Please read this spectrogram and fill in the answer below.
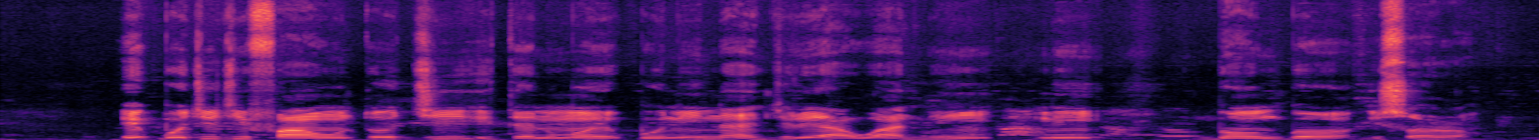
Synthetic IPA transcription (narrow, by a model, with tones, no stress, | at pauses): e˧k͡po˧d͡ʒi˦d͡ʒi˦fa˧o˧wũ˧to˦d͡ʒi˦i˦˨tɛ˧nũ˧mɔ̃˦e˧k͡po˧nĩ˦nã˦˨i˨d͡ʒi˨˦ɾi˦a˦˧˨wa˦˨nĩ˨˦nĩ˦ɡ͡bɔ̃˧ŋ̩˧ɡ͡bɔ˧i˧sɔ˧ɾɔ˧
